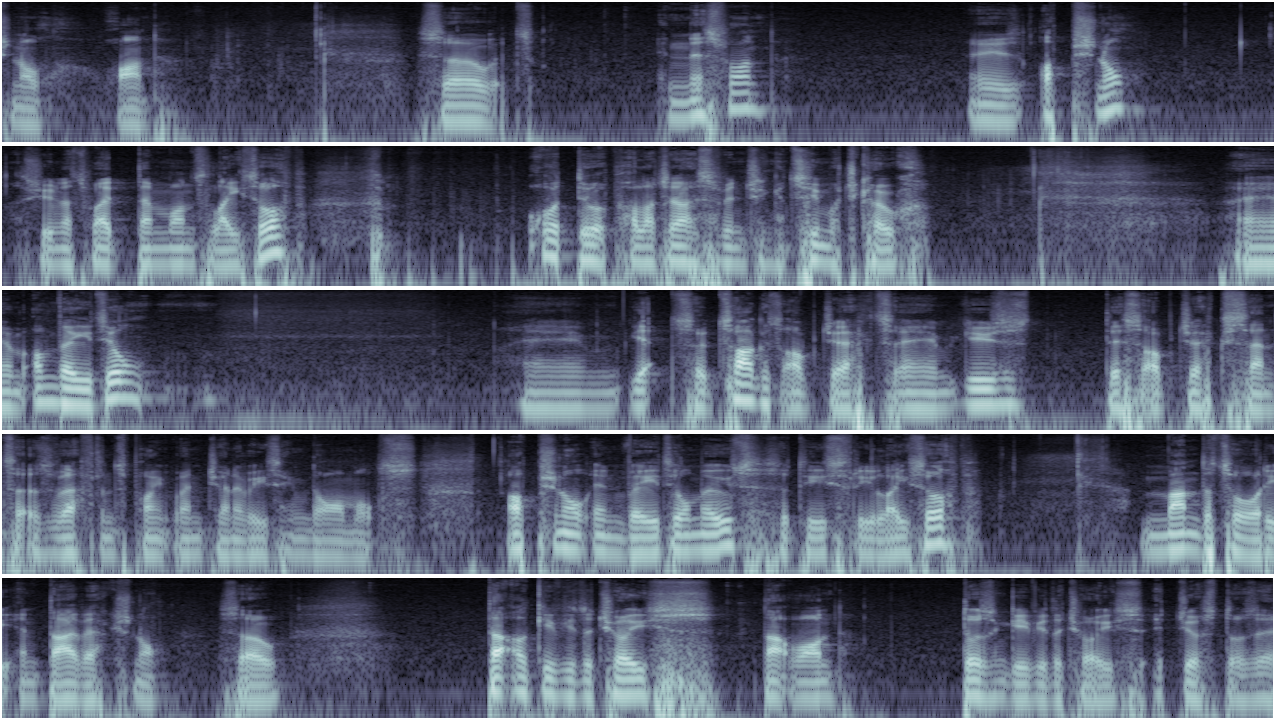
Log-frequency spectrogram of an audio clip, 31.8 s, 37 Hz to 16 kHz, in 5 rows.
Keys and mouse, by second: 3.0 click, 4.7 click, 4.9 middle click, 25.4-30.5 drag, 30.7 click.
